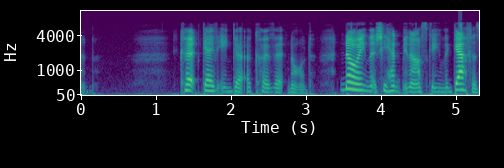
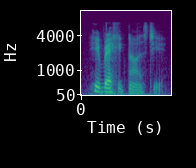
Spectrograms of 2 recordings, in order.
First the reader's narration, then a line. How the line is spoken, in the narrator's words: said Brennan flatly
